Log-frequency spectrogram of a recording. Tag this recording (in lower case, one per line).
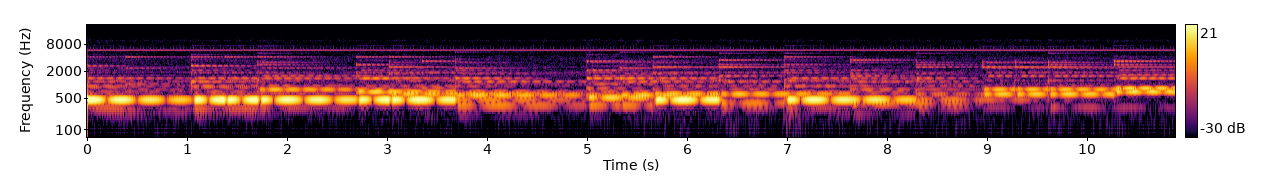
music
